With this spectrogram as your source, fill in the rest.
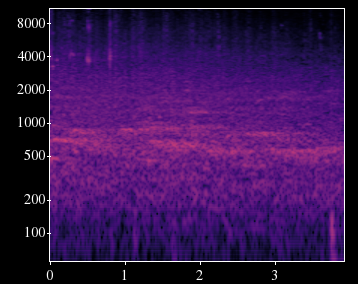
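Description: Two players slap hands in a quick high five.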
